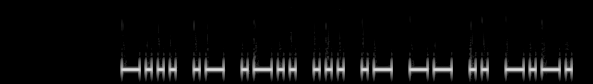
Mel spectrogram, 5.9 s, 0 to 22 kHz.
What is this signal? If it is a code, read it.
Morse code, heard as a keyed tone, about 21 wpm, 690 Hz. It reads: BALSAMIC
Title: Difficult Words with Hints - 20wpm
